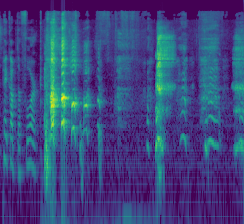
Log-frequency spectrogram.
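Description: A woman laughs loudly over an online call.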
